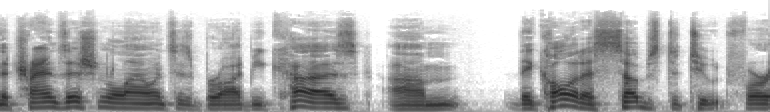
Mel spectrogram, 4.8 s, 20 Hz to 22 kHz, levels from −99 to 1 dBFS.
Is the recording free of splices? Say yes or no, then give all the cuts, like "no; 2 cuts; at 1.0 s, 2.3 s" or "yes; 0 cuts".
no; 2 cuts; at 1.5 s, 2.3 s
